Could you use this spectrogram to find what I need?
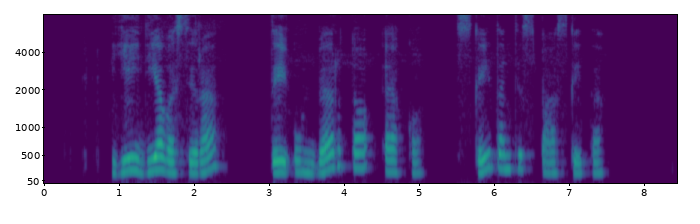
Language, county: Lithuanian, Šiauliai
